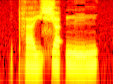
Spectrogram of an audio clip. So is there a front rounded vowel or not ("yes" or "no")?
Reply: no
